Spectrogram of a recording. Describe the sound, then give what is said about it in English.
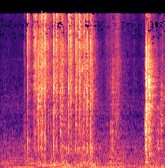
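Tarot cards being split and shuffled: a rapid riffling flutter runs for about a second and a half, then after a short pause a single sharp snap of the deck. “Chamber of the Violet Flame when I split the deck”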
